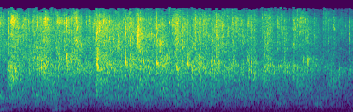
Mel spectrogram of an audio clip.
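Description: An audience claps their hands together in sustained, dense applause, many overlapping claps forming a steady wash of sound at a fairly even level for a few seconds.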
